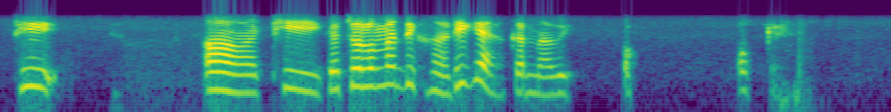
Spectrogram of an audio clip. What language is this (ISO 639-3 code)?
doi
